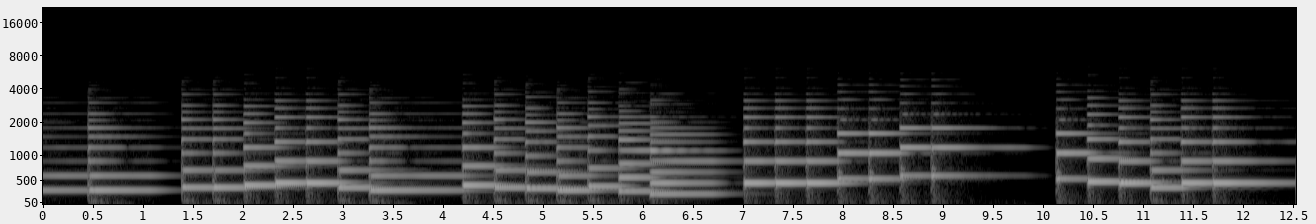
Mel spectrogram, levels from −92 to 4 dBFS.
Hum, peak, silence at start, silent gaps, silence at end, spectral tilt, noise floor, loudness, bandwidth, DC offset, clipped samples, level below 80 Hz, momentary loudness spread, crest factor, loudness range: none; -24 dBFS; 0 s; none; 0 s; -7 dB/octave; -59 dBFS; -38 LUFS; 5.4 kHz; under 0.1%; under 0.1%; -74 dBFS; 9 LU; 14 dB; 1 LU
